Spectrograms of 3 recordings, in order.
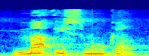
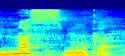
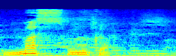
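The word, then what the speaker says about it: ما اسمك: Et de là tu entends souvent les gens qui font l'erreur et ils disent ma ismuka. On dit masmuka.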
